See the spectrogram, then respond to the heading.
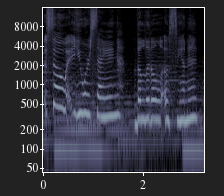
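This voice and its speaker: A woman voicing a poised, theatrical young noblewoman in a game cutscene, speaking in a drawn-out, dramatic way over music. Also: high-pitched. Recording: game soundtrack music behind.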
